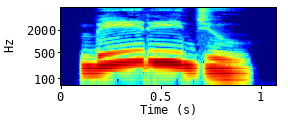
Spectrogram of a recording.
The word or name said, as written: ಭರ್ಜಿ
